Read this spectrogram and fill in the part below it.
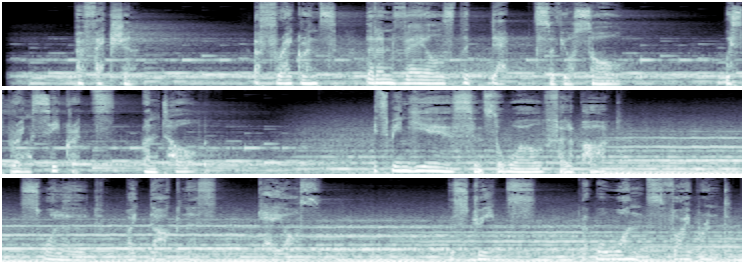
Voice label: UK English Voice Reel

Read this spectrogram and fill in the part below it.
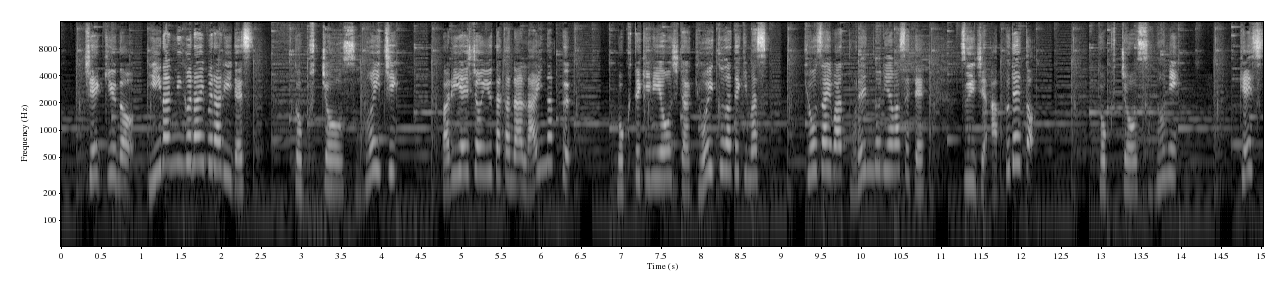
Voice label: Japanese eLearning, Female

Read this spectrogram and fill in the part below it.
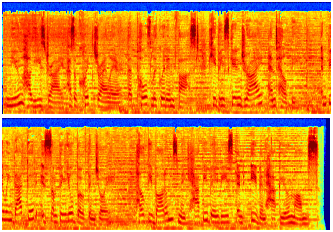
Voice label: Mid-Atlantic English

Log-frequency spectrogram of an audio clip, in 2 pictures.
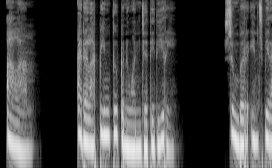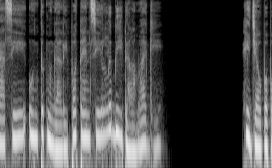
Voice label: Bahasa Indo; Flow

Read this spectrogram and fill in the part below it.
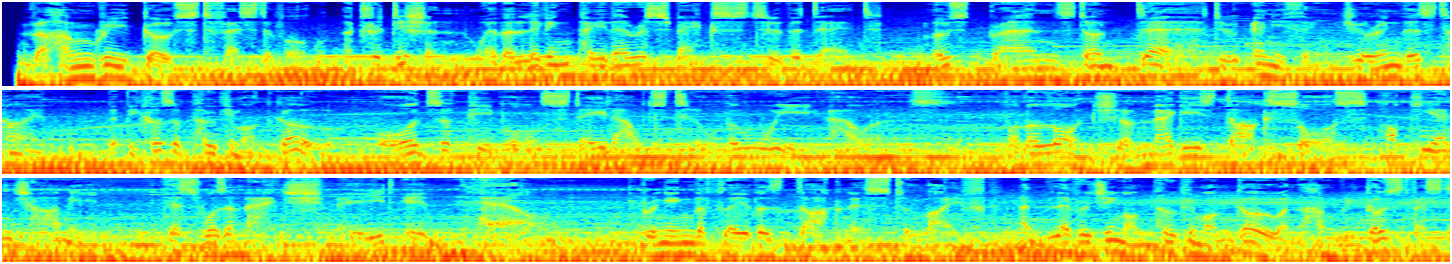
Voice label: UK English, Male; Maggie HCM CCAS

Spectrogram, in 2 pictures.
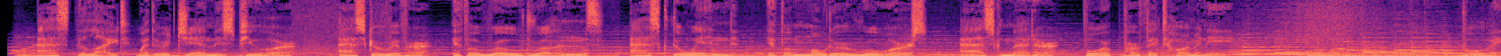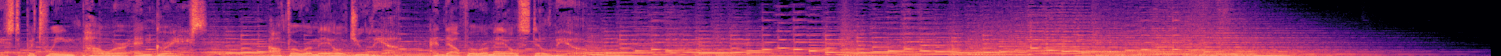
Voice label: US English; Alfa Gulia Stelvio

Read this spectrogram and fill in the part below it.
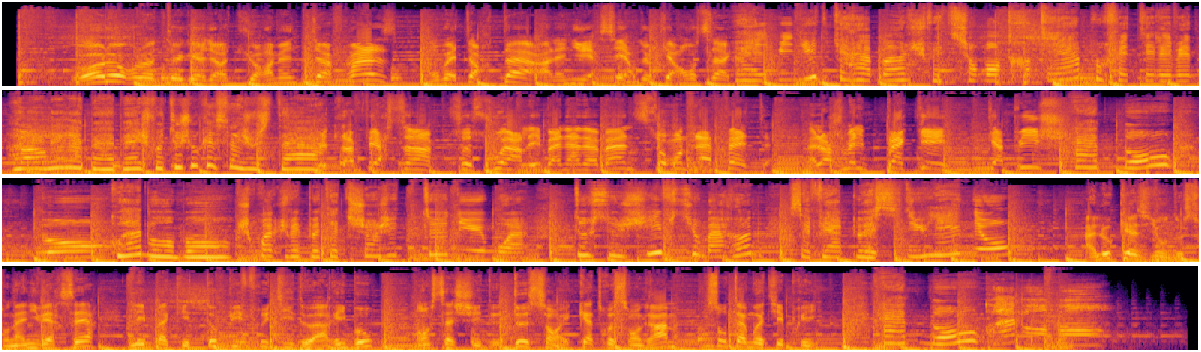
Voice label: French Advertising; Haribo

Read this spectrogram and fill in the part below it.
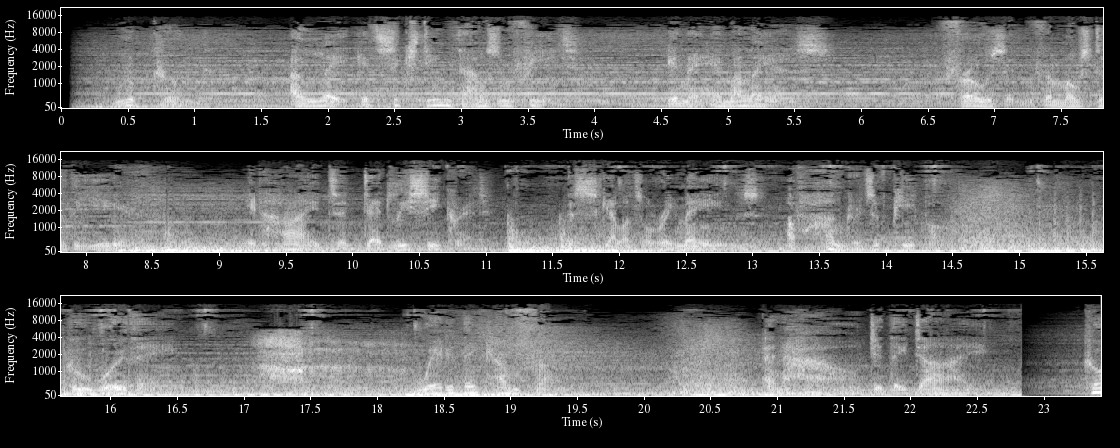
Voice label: US English Factual Documentary

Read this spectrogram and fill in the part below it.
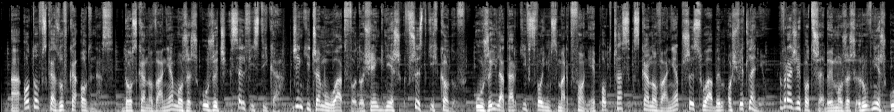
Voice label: Polish Multimedia

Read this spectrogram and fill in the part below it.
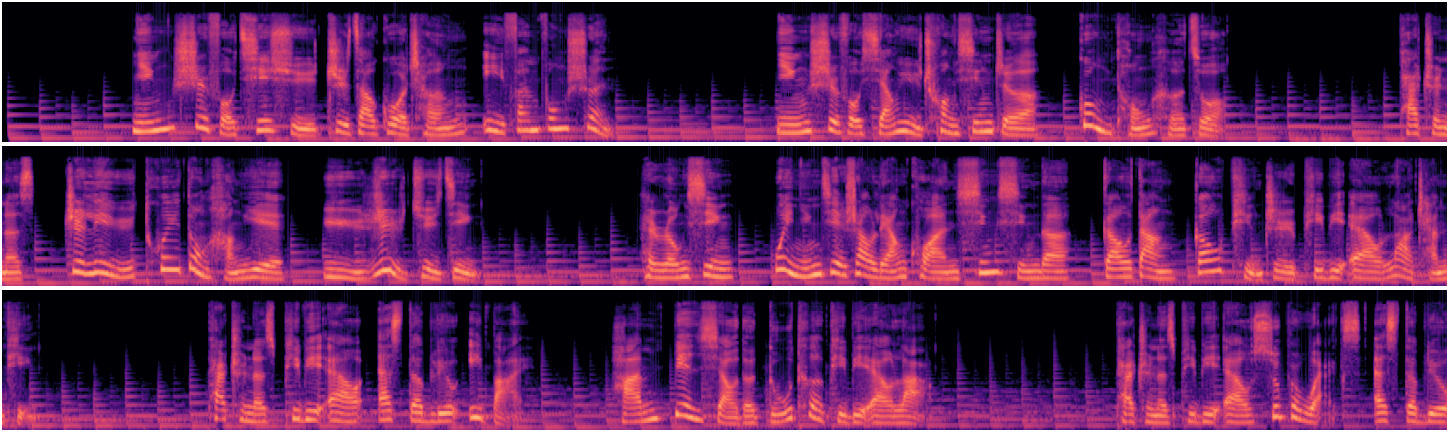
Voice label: Mandarin China Corporate

